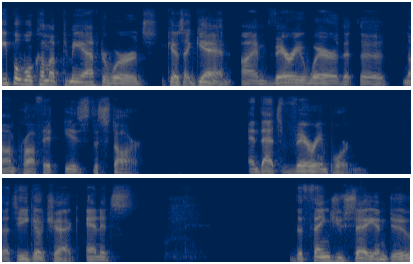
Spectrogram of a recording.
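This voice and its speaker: A man with a normal speaking voice talks at a moderate pace and medium pitch with lively intonation, in a very clean recording with a silent background. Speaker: benefit auctioneer. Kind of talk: interview.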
